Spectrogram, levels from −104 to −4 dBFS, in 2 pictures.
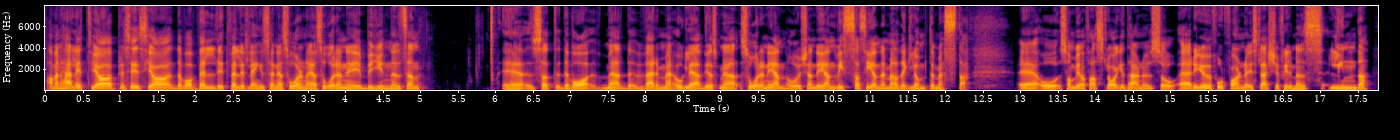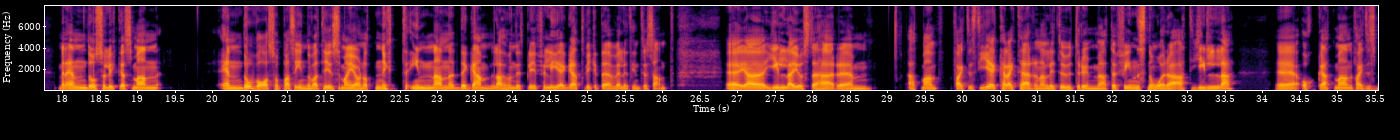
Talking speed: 185 wpm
